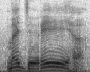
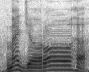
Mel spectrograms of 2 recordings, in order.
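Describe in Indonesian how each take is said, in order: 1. Vokal setelah r berada di antara a dan i. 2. Vokal setelah r adalah a terbuka. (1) "Tapi kalau imalah, dia antara kedua-dua" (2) "kita sebut pada bunyi fathah"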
